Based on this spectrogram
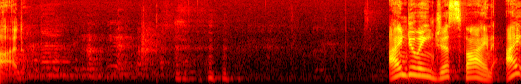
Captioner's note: attendees laughing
